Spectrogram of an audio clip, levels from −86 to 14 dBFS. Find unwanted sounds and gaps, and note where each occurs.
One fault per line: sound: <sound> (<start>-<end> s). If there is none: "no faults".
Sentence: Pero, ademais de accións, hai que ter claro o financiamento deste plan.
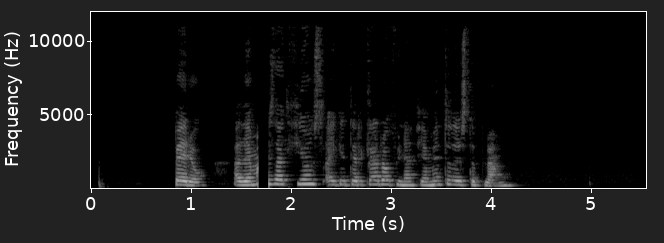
sound: dropout (1.7-1.8 s)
